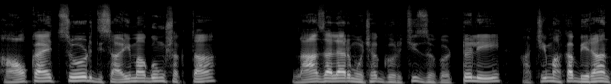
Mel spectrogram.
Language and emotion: Goan Konkani, fearful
